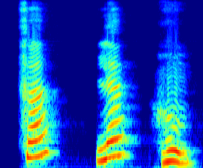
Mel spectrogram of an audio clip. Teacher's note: ہے وعملوا الصالحات فلہم ہاں کے مخرج کا خیال رکھا کریں ہاں کی آواز کلیئر ہونی چاہیے اقصی حلق یعنی کہ حلق کے سینے کی جانے والے حصے سے ہاں ادا ہوگا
